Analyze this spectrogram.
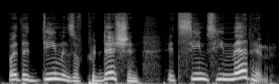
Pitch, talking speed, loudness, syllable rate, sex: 215 Hz, 215 wpm, -16 LUFS, 5.5 syllables/s, male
